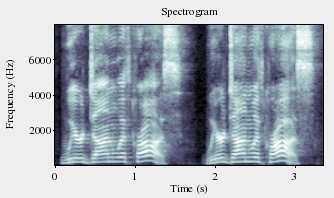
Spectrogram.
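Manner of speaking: high, slow, with a falling "cross"; high singsong. Shown as a demonstration. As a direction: lift it up high and drag it out. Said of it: "repeats the phrase in different ways".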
